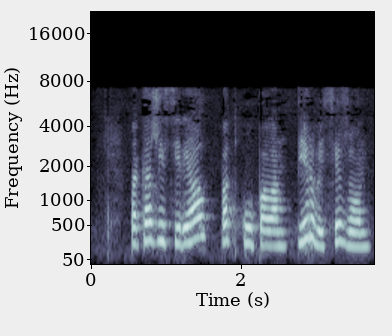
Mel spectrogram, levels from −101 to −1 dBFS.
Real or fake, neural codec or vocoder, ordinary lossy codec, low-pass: fake; codec, 44.1 kHz, 2.6 kbps, SNAC; MP3, 32 kbps; 7.2 kHz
